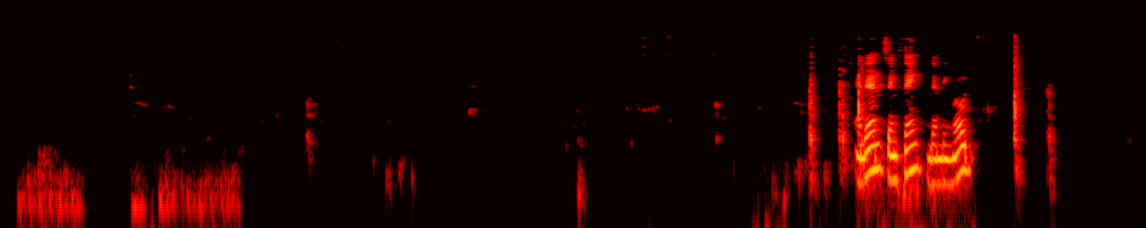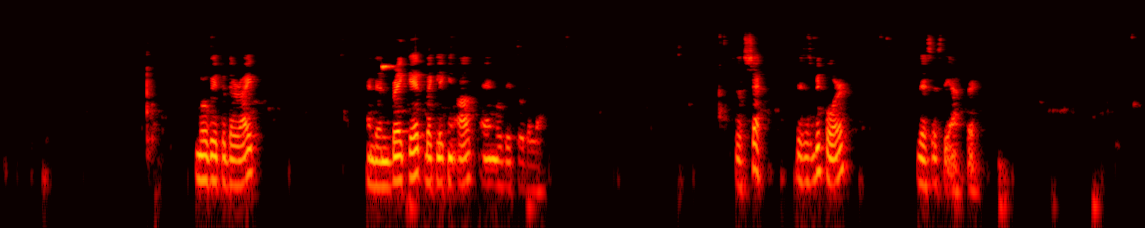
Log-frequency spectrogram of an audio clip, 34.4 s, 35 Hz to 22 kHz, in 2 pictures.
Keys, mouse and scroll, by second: 1.9 b, 4.1 click, 5.1-9.6 drag, 10.0 click, 13.5 right click, 14.6 click, 20.3-22.4 drag, 23.9-24.9 alt+drag, 25.6-27.3 alt+drag, 27.9 alt+click, 30.3 alt+click, 33.6 space, 34.1-34.3 drag.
